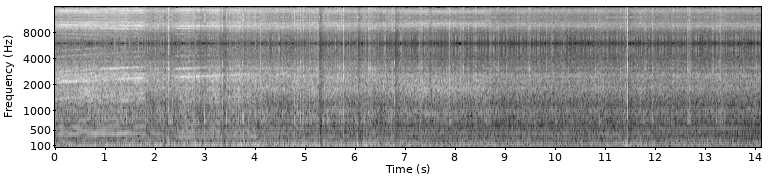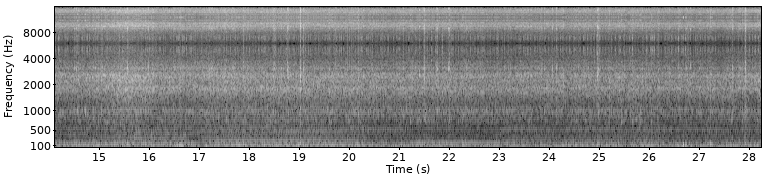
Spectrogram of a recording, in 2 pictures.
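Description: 2003 SVT Mustang Cobra's supercharged 4.6-litre V8 pulling at freeway speed, with heavy wind rush and road noise over the open-top car. The engine note shifts and falls in pitch in the first few seconds, then holds steadier and a little quieter.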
